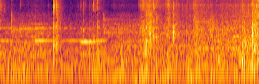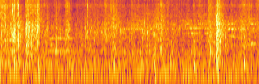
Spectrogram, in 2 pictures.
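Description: Plastic stretch wrap and bubble wrap crinkling and rustling as hands pull it off a parcel, loudest about three seconds in, over background music.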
